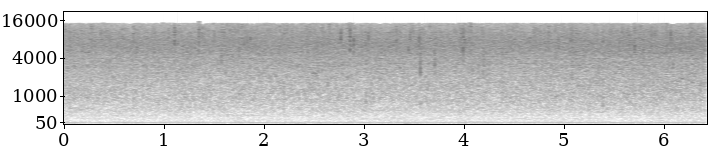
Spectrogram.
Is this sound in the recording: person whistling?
no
